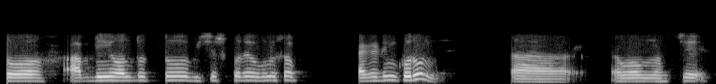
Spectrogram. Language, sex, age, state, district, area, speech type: Bengali, male, 30-45, West Bengal, Cooch Behar, urban, conversation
